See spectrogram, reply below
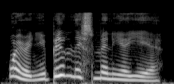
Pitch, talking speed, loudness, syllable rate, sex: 260 Hz, 275 wpm, -15 LUFS, 7.4 syllables/s, female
